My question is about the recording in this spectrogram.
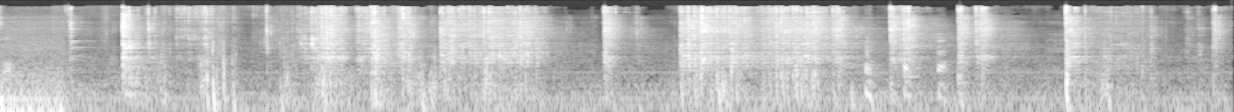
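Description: A steel rake scraping and chipping at frozen soil in a trench, in two long stretches of rasping with a sharp knock near the end; the ground is frozen solid and will hardly dig. Wind buffets the microphone at the very start, then cuts off.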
